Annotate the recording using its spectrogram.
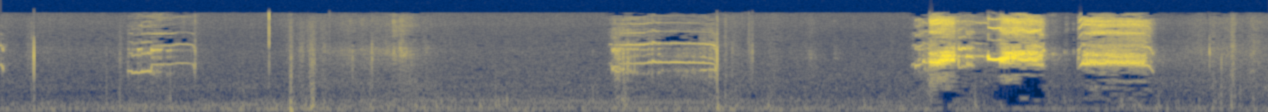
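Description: A large rat caught in a wire live trap squealing in distress: short high-pitched squeals about a second and three seconds in, then two loud, harsh screeches near the end.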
